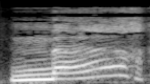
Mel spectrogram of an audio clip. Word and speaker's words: mœurs: Même si mœurs est un nom féminin, pluriel, invariable, on doit dire mœurs. Moi, j'aime pas ça. Ça me fait penser au verbe mourir. Je meurs, tu meurs. Non, la prononciation mœurs est peut-être incorrecte, mais en tout cas, elle est... entrée dans l'usage, hein,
